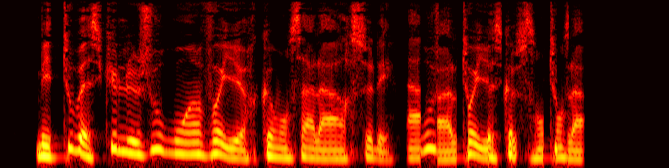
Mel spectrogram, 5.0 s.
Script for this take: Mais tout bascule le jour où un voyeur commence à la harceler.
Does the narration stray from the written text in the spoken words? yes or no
yes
